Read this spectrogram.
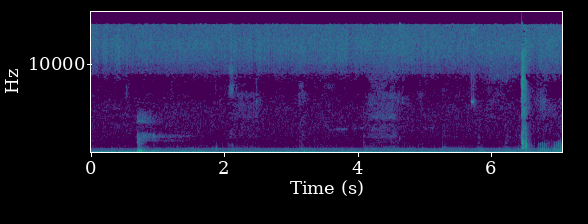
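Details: Purring white kitten grooming its owner: a soft continuous low rumble, broken by two sharp clicking or licking sounds near the start and end.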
